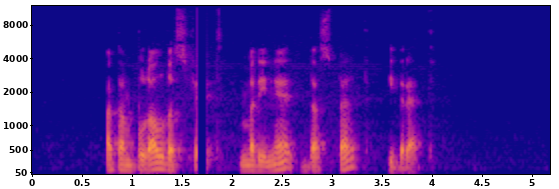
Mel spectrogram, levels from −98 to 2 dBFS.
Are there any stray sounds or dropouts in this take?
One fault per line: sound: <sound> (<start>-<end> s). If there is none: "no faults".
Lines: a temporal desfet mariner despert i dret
sound: dropout (1.6-1.7 s)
